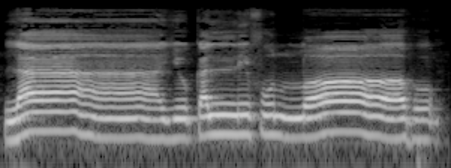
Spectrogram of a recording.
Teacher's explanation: এখানে ল হবে মোটা করে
